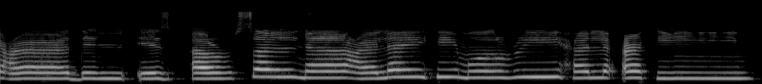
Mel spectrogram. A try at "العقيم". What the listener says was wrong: آپ کو تھوڑا سا اور موٹا کر کے اقیم.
